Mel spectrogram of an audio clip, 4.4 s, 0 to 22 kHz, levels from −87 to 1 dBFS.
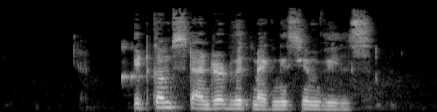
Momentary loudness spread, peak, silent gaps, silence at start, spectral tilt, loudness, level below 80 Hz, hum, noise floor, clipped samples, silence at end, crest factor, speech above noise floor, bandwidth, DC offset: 7 LU; -6 dBFS; none; 1.2 s; -3.5 dB/octave; -23 LUFS; -66 dBFS; none; -79 dBFS; under 0.1%; 0.65 s; 20 dB; 56 dB; 16 kHz; under 0.1%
